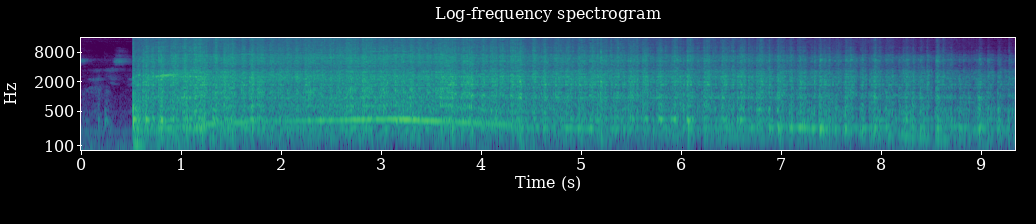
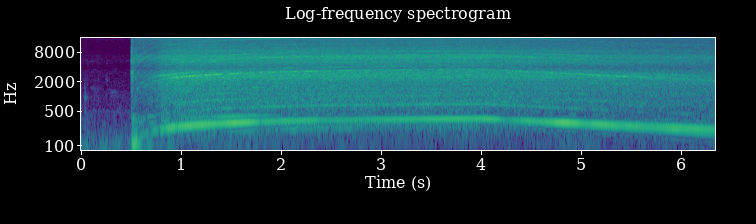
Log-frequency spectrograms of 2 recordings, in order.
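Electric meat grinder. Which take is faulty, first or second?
first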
